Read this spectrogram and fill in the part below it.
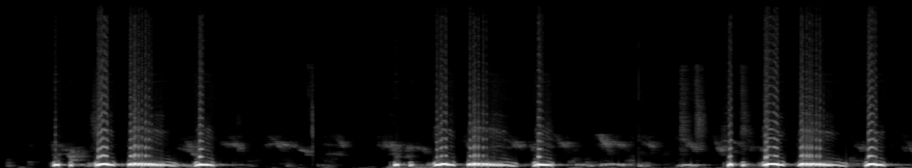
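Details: Cooing of a spotted dove, a recording meant to lure birds through a speaker: three phrases spaced about three to four seconds apart, each of short clipped notes, a long rough descending coo and an ending coo, with soft murmurs between.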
